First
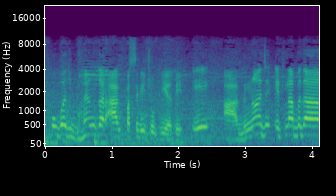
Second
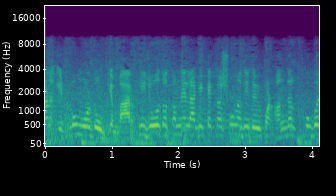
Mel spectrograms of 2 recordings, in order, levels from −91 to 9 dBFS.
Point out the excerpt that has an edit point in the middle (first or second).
first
